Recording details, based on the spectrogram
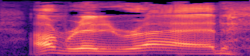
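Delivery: put-on West Texas accent. Quoting a man's reply to the speaker, in a west texas accent. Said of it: "in that West Texas accent".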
